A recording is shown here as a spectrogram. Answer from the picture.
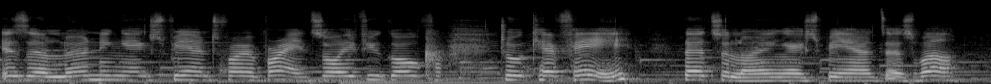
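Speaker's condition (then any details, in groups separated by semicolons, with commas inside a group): Traumatic brain injury; struck by car while cycling, right-sided ataxia, one-sided weakness; inpatient rehabilitation, progressing well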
